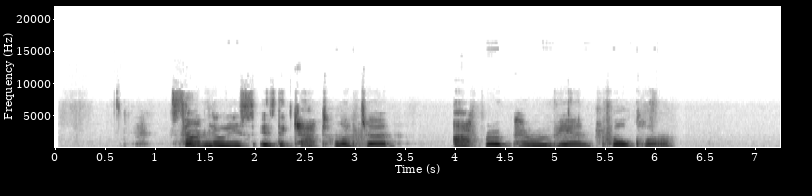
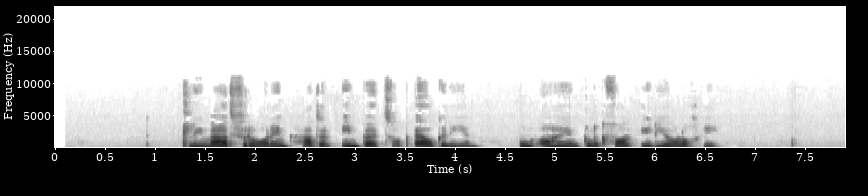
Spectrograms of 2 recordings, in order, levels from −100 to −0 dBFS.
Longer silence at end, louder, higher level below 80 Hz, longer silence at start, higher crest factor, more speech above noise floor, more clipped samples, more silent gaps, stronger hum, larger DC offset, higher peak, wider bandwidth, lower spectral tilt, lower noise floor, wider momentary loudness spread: second, 1.1 s vs 1.3 s; about the same, -23 LUFS vs -24 LUFS; second, -84 dBFS vs -74 dBFS; second, 0.85 s vs 1.3 s; about the same, 16 dB vs 20 dB; about the same, 52 dB vs 52 dB; neither; neither; neither; neither; second, -8 dBFS vs -4 dBFS; second, 9.2 kHz vs 10.5 kHz; second, -3 dB/octave vs -9 dB/octave; about the same, -74 dBFS vs -75 dBFS; second, 9 LU vs 15 LU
